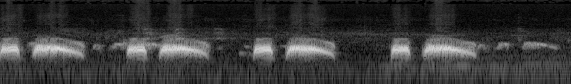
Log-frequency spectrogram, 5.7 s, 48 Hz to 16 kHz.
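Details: Spotted dove delivering repeated thổ sấm fighting coos. Each phrase is a short clipped note followed by a longer, rich, falling coo, repeated about every 1.3 seconds. The soft trailing murmurs between phrases are clear against near silence.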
